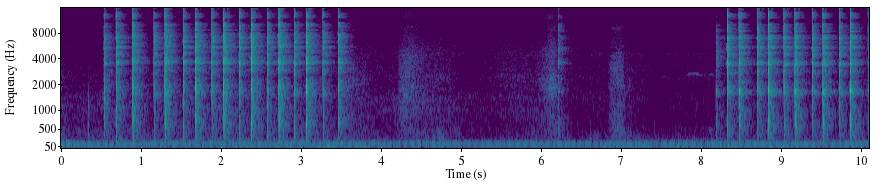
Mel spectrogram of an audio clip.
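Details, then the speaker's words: Small-block Chevy pistons from a teardown before a 383 stroker build, struck and rung like bells: rapid bright metallic rings. Cracked piston #3, whose spark plug was oil-fouled, rings slightly higher in pitch than a sound piston. "Now do number three again and do one of the ones that's not cracked cuz it sounds to me like the one that has a crack has got a little bit higher pitch than the other one."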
